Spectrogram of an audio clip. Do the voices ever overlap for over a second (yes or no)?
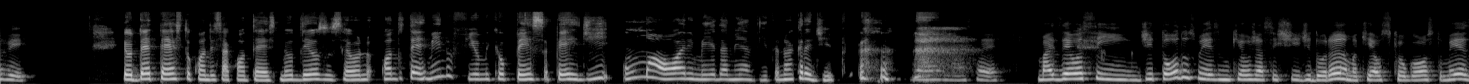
no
